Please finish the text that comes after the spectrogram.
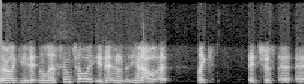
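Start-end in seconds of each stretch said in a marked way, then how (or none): none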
